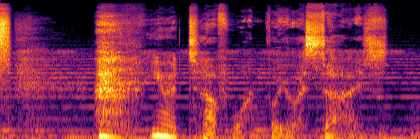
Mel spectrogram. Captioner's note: sigh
